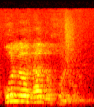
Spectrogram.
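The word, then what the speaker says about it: قُلْنَا ادْخُلُوا: Separately, the word is udkhulu, but by the combination, you don't pronounce alif. Qul nadkhulu.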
